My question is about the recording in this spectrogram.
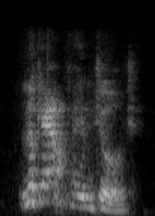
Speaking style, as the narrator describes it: Larry shouted

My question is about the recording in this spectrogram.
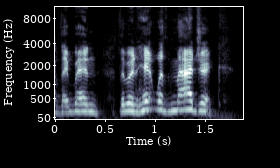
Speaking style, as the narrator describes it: yells out

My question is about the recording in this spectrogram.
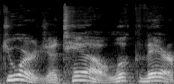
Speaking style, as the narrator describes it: cried

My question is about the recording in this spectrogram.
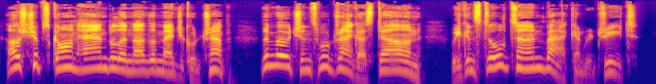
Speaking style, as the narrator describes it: the first mate cried out

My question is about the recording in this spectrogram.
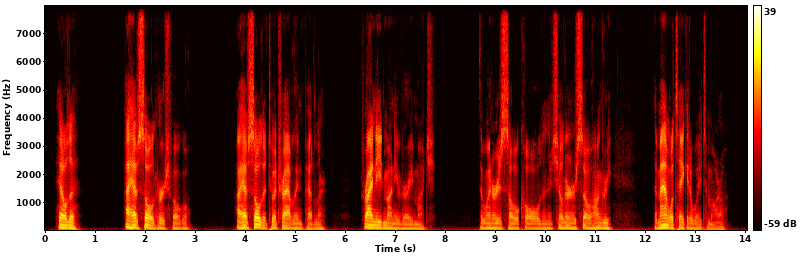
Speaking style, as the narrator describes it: the father said sadly

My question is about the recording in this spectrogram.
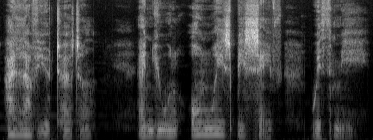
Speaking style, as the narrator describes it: whispered in my ear

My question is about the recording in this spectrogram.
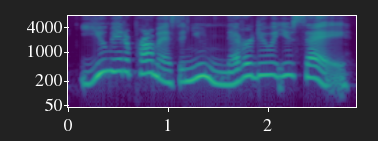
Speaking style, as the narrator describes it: they yell

